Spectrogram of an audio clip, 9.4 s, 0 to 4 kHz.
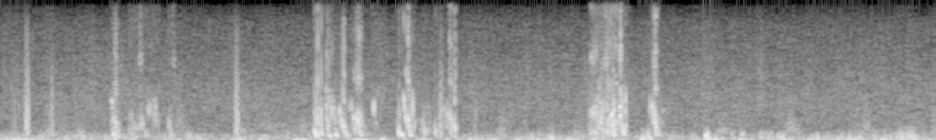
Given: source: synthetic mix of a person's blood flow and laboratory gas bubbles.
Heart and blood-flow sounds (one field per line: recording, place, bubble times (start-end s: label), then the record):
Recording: Doppler ultrasound of blood flow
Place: subclavian vein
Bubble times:
1.09-1.60 s: bubbles
1.67-1.76 s: bubbles
3.11-3.67 s: bubbles
3.71-3.79 s: bubbles
3.95-4.29 s: bubbles
4.33-4.60 s: bubbles
5.88-6.29 s: bubbles
6.48-6.65 s: bubbles
From the record:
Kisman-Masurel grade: 223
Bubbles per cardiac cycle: several, 3 to 8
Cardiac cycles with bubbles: 10 to 50%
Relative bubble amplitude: loud (0.450 to 0.775)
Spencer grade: 2 (many but less than half of the cardiac periods contain bubble signals, singularly or in groups)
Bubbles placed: anywhere in the cardiac cycle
